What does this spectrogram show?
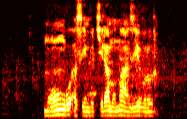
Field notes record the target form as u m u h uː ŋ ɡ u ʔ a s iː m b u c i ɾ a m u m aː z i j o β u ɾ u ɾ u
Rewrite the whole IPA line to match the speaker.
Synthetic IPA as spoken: u m u h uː ŋ ɡ u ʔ a s iː m b u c i ɾ a m u m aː z i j u β u ɾ u ɾ u

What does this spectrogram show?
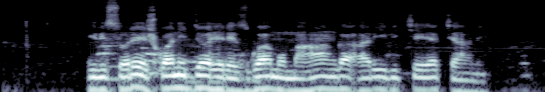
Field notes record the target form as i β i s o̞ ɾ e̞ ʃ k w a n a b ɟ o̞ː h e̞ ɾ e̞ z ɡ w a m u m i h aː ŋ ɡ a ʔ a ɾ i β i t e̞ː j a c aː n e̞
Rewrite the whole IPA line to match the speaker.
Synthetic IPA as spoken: i β i s o̞ ɾ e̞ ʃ k w a n i b ɟ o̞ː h e̞ ɾ e̞ z ɡ w a m u m a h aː ŋ ɡ a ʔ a ɾ i β i c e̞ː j a c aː n e̞

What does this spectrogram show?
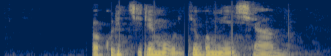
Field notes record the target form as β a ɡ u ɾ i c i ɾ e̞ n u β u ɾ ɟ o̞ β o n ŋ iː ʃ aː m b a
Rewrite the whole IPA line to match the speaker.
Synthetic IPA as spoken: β a k u ɾ i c i ɾ e̞ m u β u ɾ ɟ o̞ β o m ŋ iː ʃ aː m b a

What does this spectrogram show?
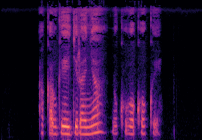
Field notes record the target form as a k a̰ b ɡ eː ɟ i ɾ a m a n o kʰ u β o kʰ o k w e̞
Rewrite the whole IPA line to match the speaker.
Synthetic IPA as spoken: a k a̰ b ɡ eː ɟ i ɾ a ɲ a n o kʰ u β o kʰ o k w e̞

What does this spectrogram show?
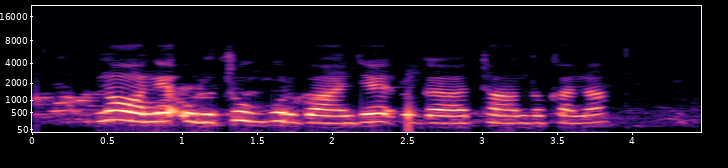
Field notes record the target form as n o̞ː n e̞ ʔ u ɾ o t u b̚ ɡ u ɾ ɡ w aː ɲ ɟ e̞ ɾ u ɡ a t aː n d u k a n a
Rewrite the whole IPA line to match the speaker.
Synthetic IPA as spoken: n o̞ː n e̞ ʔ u ɾ u t u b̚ ɡ u ɾ ɡ w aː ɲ ɟ e̞ ɾ u ɡ a t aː n d u k a n a

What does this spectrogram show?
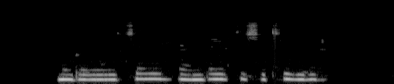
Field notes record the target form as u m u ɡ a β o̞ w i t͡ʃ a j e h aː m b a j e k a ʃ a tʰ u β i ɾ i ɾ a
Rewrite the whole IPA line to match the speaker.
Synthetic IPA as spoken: u m u ɡ a β o̞ w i t͡ʃ a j e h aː m b a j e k i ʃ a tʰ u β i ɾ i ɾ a

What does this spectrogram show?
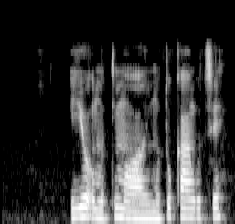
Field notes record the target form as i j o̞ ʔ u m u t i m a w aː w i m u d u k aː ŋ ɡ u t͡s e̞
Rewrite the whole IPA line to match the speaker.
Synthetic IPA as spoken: i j o̞ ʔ u m u t i m a w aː w e m u t u k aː ŋ ɡ u t͡s e̞

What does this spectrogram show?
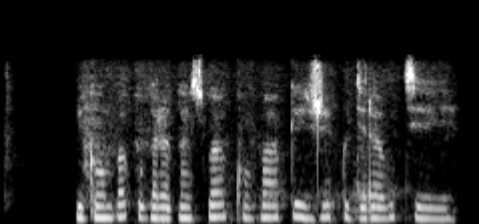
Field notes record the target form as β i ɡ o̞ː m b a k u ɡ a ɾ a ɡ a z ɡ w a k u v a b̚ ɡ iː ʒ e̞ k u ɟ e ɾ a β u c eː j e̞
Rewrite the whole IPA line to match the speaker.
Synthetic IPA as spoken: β i ɡ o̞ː m b a k u ɡ a ɾ a ɡ a z ɡ w a k u v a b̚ ɡ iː ʒ e̞ k u ɟ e ɾ a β u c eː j e̞

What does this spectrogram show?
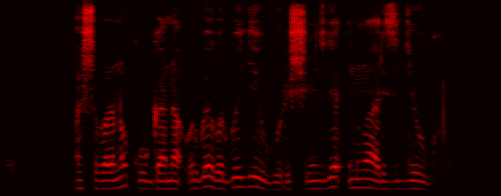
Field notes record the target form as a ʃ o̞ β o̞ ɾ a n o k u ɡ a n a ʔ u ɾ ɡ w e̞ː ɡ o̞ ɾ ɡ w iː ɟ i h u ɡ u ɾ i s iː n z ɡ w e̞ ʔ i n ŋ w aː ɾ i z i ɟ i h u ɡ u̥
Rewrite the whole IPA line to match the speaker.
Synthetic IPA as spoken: a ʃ o̞ β o̞ ɾ a n o k u ɡ a n a ʔ u ɾ ɡ w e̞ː ɡ o̞ ɾ ɡ w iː ɟ i h u ɡ u ɾ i ʃ iː n z ɡ w e̞ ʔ i n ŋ w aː ɾ i z i ɟ i h u ɡ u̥

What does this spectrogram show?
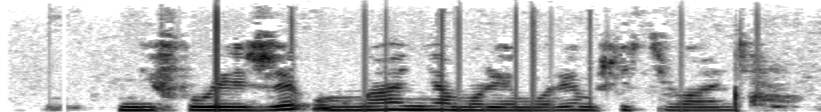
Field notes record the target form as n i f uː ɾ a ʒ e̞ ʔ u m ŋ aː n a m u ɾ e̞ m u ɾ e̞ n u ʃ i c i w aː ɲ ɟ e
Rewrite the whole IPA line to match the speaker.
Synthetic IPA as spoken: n i f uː ɾ i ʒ e̞ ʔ u m ŋ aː ɲ a m u ɾ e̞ m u ɾ e̞ m u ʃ i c i w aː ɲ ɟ e

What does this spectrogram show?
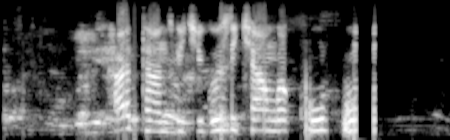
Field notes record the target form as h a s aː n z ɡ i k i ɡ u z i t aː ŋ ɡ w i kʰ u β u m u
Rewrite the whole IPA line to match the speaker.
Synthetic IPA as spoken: h a t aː n z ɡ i c i ɡ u z i c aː ŋ ɡ w a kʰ u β u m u

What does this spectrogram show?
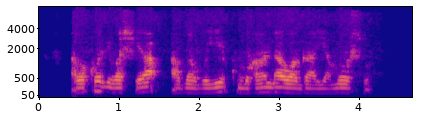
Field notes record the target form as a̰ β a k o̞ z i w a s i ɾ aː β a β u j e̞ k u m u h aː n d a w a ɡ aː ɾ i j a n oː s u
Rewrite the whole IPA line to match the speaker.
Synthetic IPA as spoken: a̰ β a k o̞ z i β a ʃ i ɾ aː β a β u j e̞ k u m u h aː n d a w a ɡ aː ɾ i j a m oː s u

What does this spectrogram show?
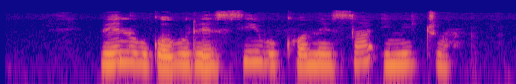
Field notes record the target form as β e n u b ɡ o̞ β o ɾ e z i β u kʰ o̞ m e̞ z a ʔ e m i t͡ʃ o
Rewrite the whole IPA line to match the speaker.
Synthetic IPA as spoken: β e n u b ɡ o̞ β u ɾ e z i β u kʰ o̞ m e̞ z a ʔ i m i t͡ʃ o

